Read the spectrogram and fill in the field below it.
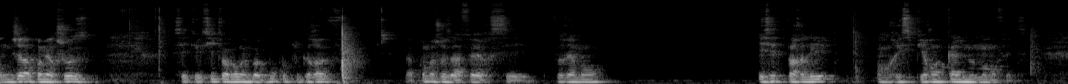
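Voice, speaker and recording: A man speaks in a dark, mellow, somewhat breathy tone with monotone, flat intonation. Long, frequent pauses break his speech, and audible room echo surrounds it. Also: moderate pace. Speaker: men's coach, video creator. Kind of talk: tutorial.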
